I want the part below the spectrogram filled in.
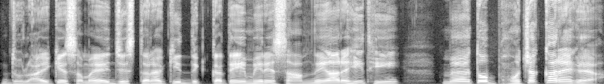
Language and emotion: Hindi, surprised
